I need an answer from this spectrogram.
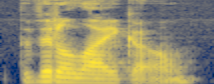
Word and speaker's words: vitiligo: And I also, during this time, because you talked about the vitiligo, is Mhm. that how you pronounce it also?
